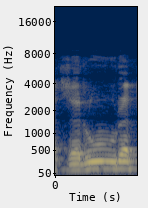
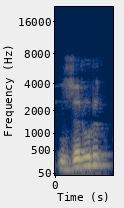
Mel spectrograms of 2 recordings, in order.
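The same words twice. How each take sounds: First: जरूरत with a long oo in रू; long vowel. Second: जरूरत with a short u in रू; higher जरूरत with clipped रू; short vowel. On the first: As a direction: stretch the रू of जरूरत. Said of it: "ये बड़ा आना चाहिए". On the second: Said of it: "ऊ की मात्रा छोटी लग रही". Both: Shown as a demonstration.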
